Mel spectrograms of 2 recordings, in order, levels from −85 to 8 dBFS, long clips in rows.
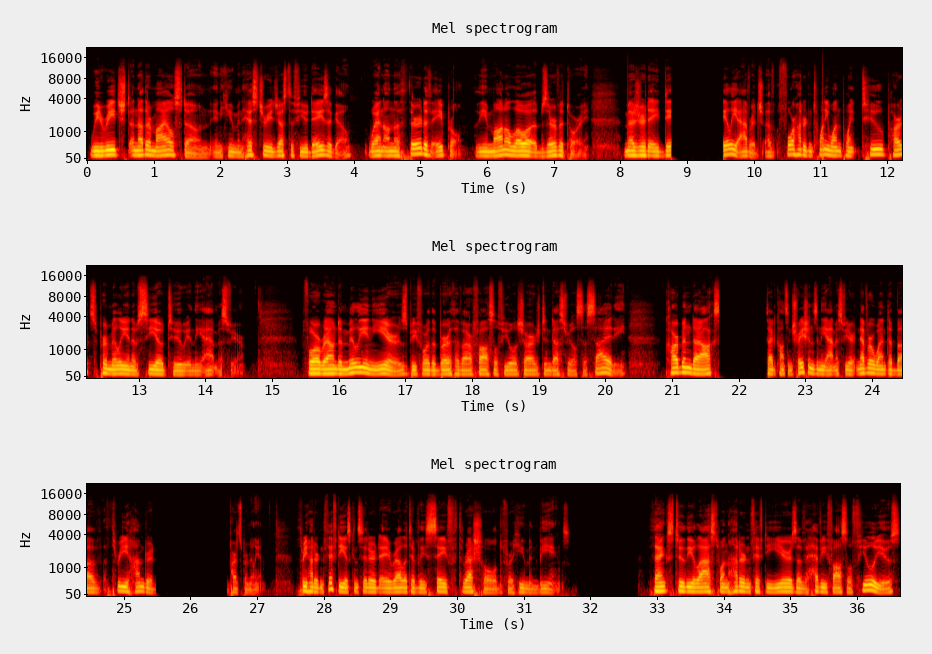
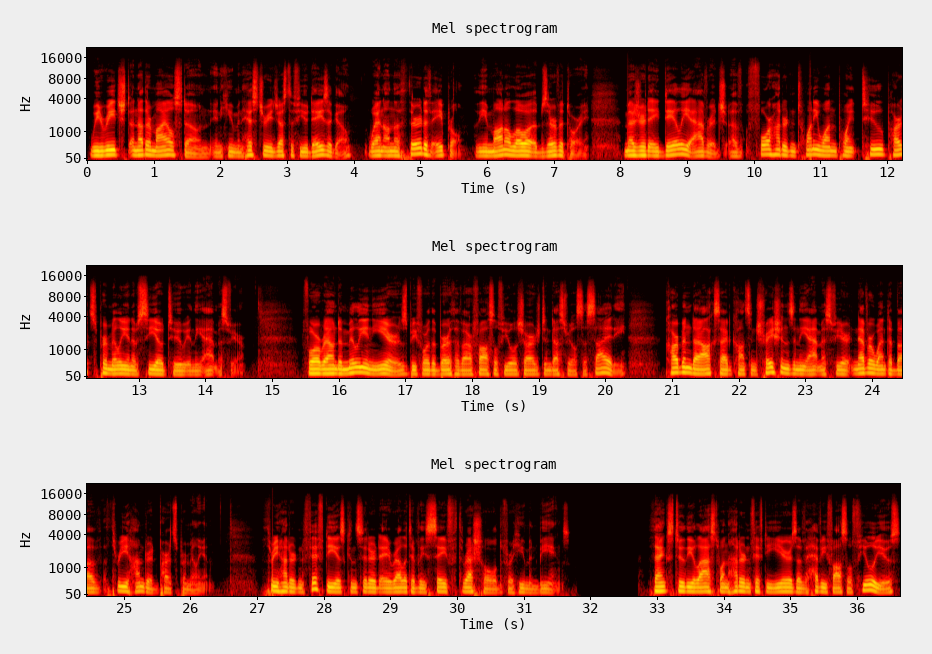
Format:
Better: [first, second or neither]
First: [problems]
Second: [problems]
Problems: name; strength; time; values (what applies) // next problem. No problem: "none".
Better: second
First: audio freezing; at 9 s for 1 s, at 22 s for 0.5 s and at 25 s for 1 s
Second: none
